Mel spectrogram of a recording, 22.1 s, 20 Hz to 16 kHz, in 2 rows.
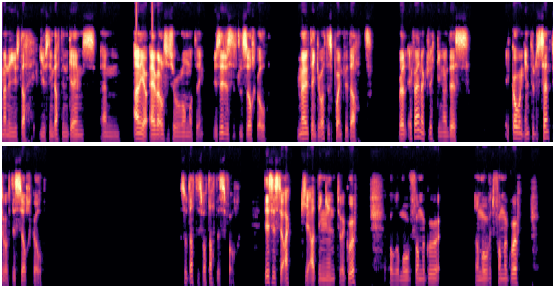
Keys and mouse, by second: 0.3 Delete, 4.5-6.2 drag, 5.7-8.9 middle drag, 8.9 click, 9.4 click, 10.0-11.5 middle drag, 11.5 click, 13.3 click, 14.6-16.4 drag, 16.5-18.4 drag, 18.9-22.0 drag.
